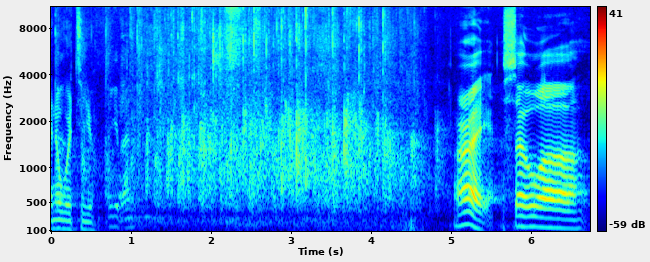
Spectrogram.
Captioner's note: applause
